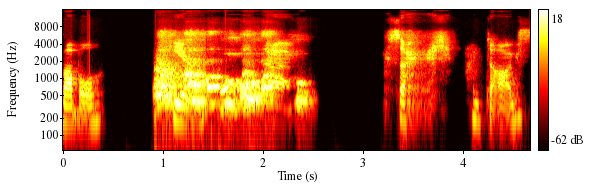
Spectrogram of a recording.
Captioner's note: dogs barking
